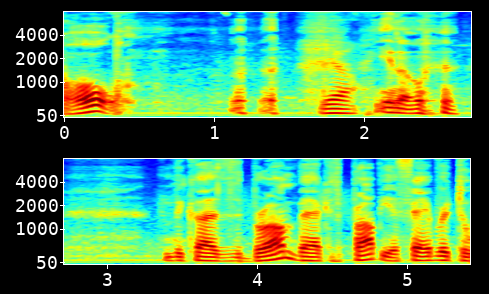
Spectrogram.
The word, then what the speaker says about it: Brumback: I keep getting corrected here with the pronunciation of his name. Well, his name is Brumback. I've been calling him Brumback. Do you have a back or a beck? Do you rub your beck or your back?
